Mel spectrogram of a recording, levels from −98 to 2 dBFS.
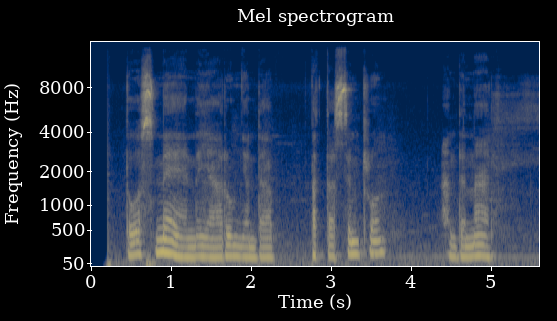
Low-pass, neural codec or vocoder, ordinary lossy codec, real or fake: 14.4 kHz; vocoder, 48 kHz, 128 mel bands, Vocos; none; fake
